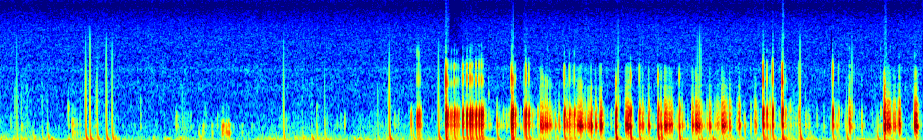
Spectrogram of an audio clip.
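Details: Active bowel sounds: soft scattered gurgles build into loud, frequent rumbling and bubbling, recorded while sleeping with a stomachache that began after Christmas dinner.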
